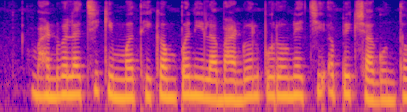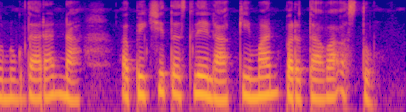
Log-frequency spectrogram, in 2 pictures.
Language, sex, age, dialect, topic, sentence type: Marathi, female, 36-40, Varhadi, banking, statement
